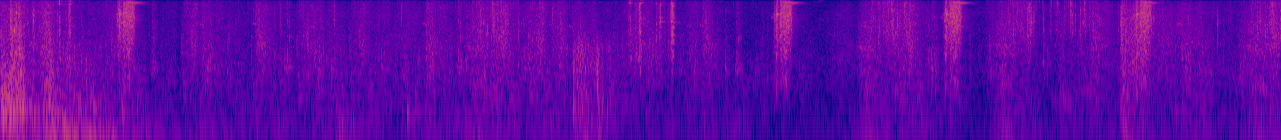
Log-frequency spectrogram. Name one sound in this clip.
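Wooden panels snap into place with sharp clacks.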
